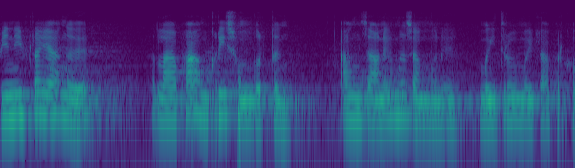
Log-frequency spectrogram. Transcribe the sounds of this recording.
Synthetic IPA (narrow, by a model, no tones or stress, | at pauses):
b̥inipʰɾajaŋɯ | lapʰaːŋkʰɾisɔŋɡɯɾdɯŋ | a̰ŋzanɯmɯzaŋmɯnɯmɯjdɾumɯjlapʰɯɾkʰɯw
